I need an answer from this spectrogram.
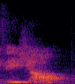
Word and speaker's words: feijão: Para vocês observarem que quando eu falo, eu digo assim, eu digo feijão, não, eu digo feijão. Eu não pronuncio o I.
